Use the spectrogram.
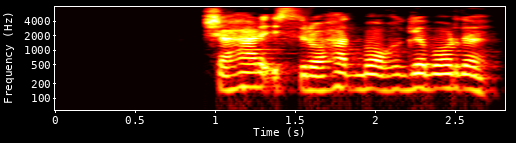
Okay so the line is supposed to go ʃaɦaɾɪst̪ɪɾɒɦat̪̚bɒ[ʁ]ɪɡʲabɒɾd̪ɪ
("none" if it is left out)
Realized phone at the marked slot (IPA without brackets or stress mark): ʁ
